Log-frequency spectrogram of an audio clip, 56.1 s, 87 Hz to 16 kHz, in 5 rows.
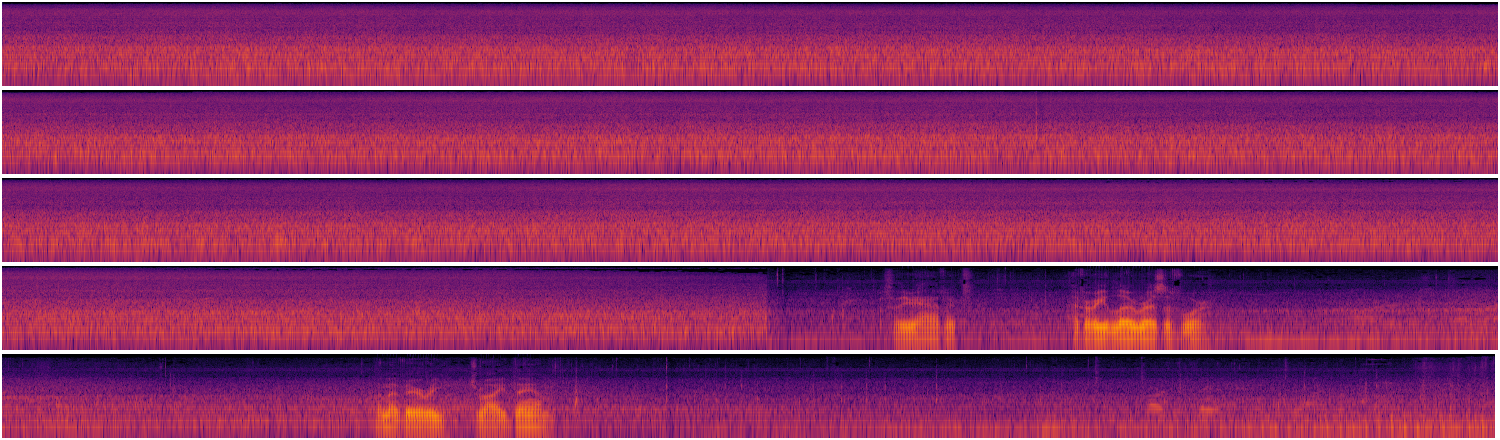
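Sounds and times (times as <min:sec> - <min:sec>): turbulent water rushing: 0:00.0 - 0:39.4.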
